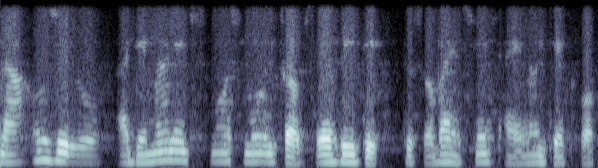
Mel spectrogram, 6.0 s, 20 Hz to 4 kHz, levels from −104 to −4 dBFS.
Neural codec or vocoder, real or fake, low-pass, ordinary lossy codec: none; real; 3.6 kHz; none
